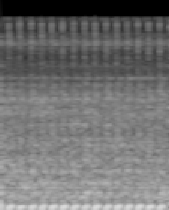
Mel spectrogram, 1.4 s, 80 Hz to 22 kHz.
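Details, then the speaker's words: Yamaha Mio GT injected scooter, earlier hard-starting and stalling at idle, now with new injector, O2 sensor 0.49 V, idle control 19.0%, 1300 rpm. Steady, even low thump, no stumbling or hunting; normal idle. "Nah, jadi saya anggap selesai ya motor ini. Jadi responnya sudah enak, motornya stasionernya tidak matian,"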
